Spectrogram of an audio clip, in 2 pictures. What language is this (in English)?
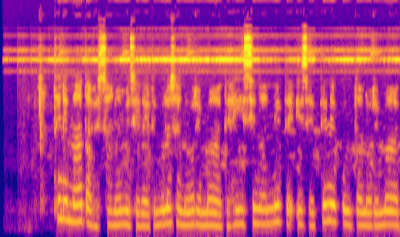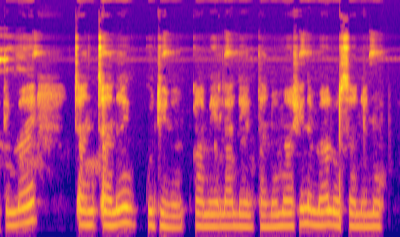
Sidamo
